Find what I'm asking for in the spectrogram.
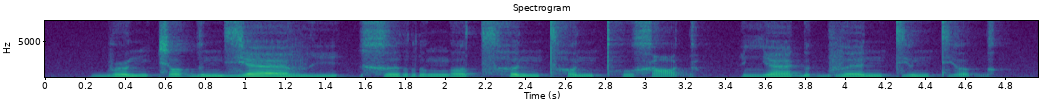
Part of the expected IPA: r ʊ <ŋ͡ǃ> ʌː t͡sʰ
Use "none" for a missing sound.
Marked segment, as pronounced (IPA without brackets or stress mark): ŋ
